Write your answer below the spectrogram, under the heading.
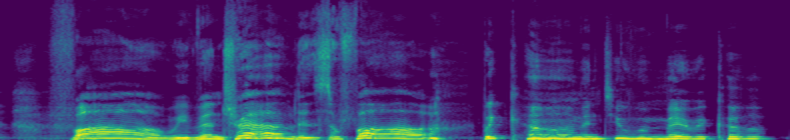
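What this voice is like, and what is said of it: Imitates another person's singing voice. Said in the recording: “do my Neil Diamond impression”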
